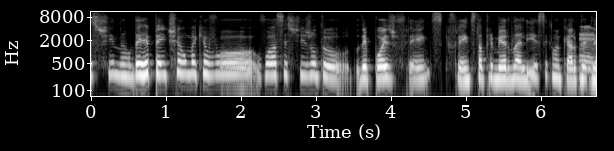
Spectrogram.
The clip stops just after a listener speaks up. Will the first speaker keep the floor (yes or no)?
no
